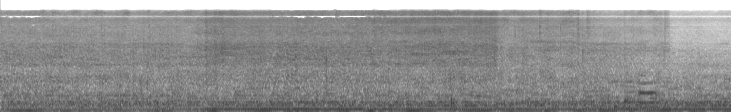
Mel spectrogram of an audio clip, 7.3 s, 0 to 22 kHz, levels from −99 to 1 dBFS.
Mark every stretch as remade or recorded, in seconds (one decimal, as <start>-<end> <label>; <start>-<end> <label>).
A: 0.0-0.4 recorded; 0.4-2.7 remade; 2.7-3.9 recorded; 3.9-7.3 remade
